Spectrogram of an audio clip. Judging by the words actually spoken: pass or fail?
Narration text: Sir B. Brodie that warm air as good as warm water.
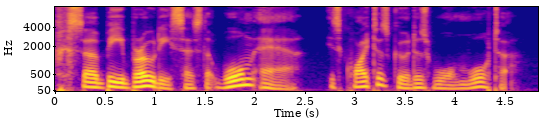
fail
